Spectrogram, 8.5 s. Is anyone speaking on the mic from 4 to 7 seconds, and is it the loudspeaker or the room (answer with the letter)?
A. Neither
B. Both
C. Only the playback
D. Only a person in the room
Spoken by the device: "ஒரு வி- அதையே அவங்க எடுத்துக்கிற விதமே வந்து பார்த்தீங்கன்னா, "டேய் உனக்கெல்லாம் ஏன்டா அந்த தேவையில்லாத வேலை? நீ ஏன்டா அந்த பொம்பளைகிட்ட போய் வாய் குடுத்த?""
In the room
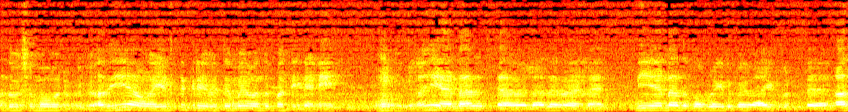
C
